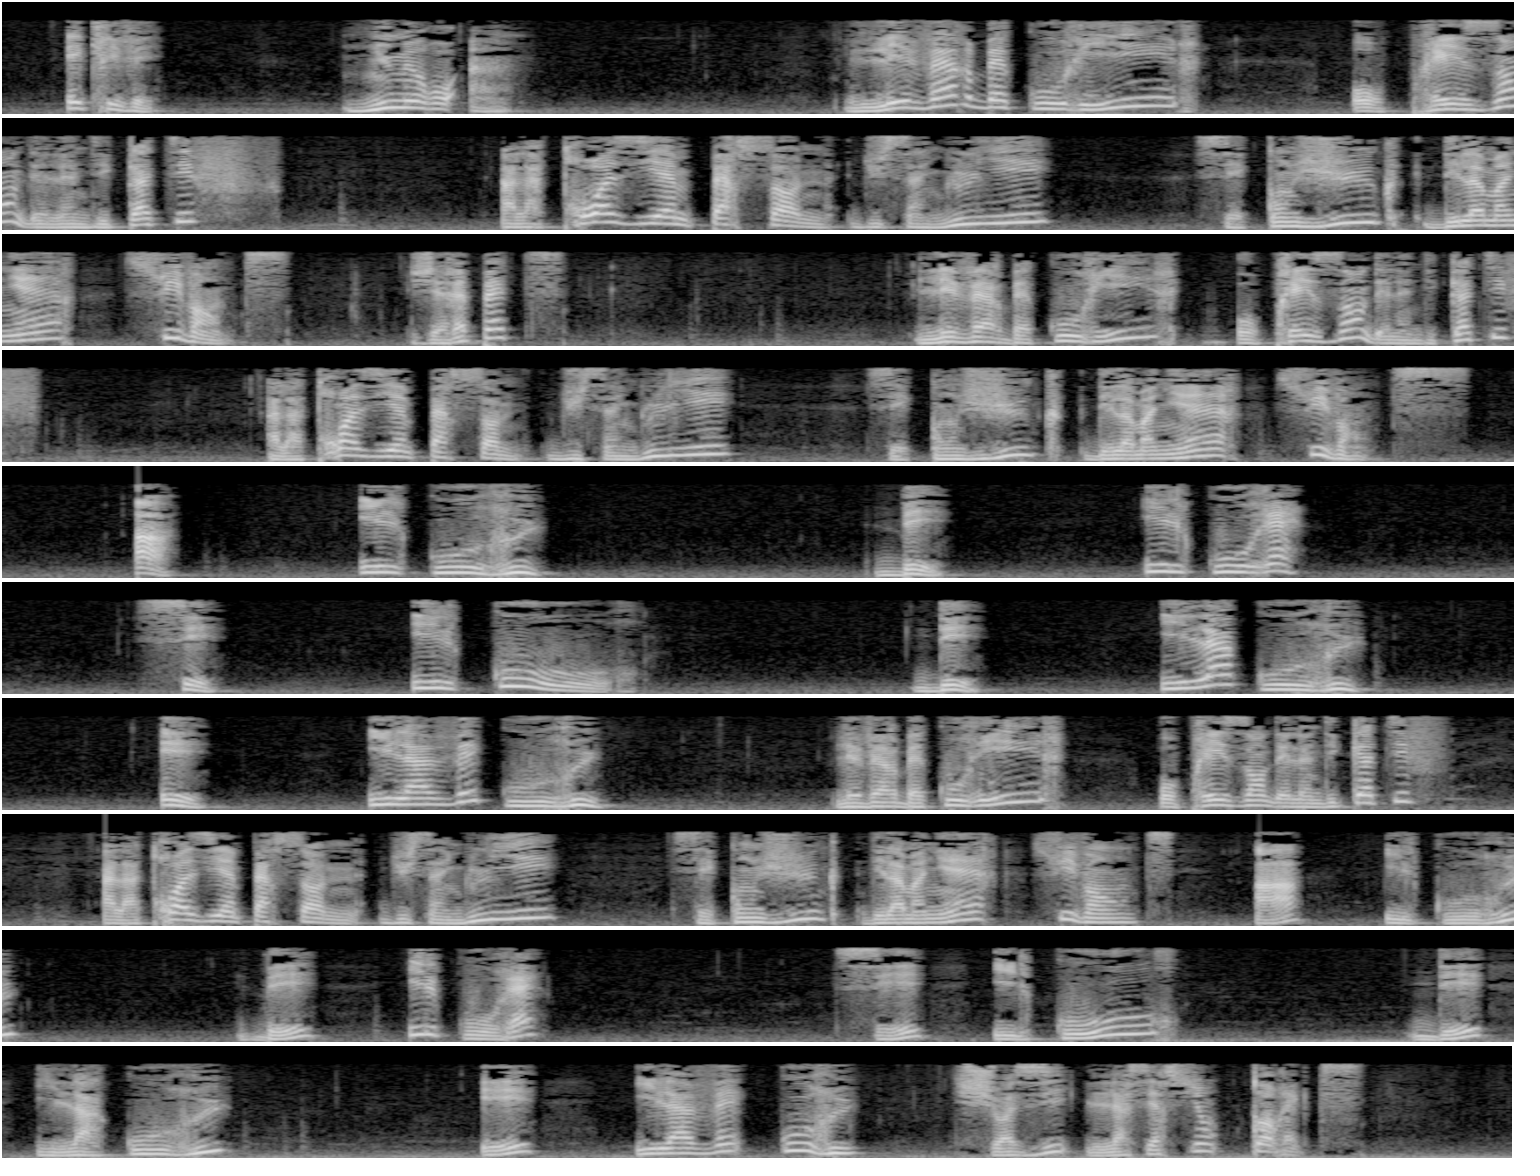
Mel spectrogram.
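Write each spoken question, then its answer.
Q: Les verbes courir au présent de l'indicatif, à la troisième personne du singulier, se conjuguent de la manière suivante.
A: C: Il court.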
